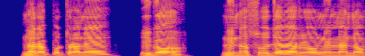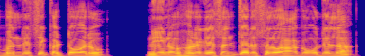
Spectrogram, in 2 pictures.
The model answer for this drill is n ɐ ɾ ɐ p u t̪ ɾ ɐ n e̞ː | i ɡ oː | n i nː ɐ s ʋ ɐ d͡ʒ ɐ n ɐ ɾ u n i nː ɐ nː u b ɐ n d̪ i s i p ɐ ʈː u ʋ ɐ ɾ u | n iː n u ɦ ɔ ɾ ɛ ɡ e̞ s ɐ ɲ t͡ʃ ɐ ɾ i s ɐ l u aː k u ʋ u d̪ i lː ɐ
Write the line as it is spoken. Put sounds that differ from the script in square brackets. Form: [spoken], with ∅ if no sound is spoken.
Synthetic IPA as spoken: n ɐ ɾ ɐ p u t̪ ɾ ɐ n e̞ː | i ɡ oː | n i nː ɐ s ʋ ɐ d͡ʒ ɐ n ɐ ɾ u n i nː ɐ nː u b ɐ n d̪ i s i [k] ɐ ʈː u ʋ ɐ ɾ u | n iː n u ɦ ɔ ɾ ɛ ɡ e̞ s ɐ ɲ t͡ʃ ɐ ɾ i s ɐ l u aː [ɡ] u ʋ u d̪ i lː ɐ

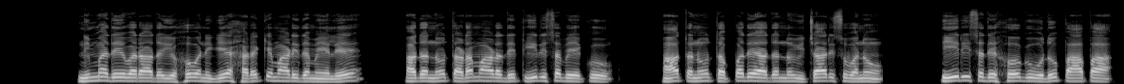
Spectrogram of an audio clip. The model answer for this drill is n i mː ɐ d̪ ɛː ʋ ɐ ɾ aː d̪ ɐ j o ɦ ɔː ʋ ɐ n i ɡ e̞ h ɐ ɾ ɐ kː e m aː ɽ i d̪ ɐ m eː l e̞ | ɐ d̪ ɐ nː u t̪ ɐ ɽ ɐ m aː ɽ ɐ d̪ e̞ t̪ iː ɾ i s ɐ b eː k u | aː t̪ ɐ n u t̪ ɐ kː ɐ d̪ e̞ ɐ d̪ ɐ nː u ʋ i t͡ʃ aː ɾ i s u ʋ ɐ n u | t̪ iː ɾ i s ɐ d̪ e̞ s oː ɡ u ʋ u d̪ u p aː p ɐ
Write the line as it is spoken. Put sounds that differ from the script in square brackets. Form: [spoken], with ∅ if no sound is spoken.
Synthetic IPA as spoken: n i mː ɐ d̪ ɛː ʋ ɐ ɾ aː d̪ ɐ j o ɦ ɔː ʋ ɐ n i ɡ e̞ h ɐ ɾ ɐ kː e m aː ɽ i d̪ ɐ m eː l e̞ | ɐ d̪ ɐ nː u t̪ ɐ ɽ ɐ m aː ɽ ɐ d̪ e̞ t̪ iː ɾ i s ɐ b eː k u | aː t̪ ɐ n u t̪ ɐ [pː] ɐ d̪ e̞ ɐ d̪ ɐ nː u ʋ i t͡ʃ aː ɾ i s u ʋ ɐ n u | t̪ iː ɾ i s ɐ d̪ e̞ [h] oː ɡ u ʋ u d̪ u p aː p ɐ

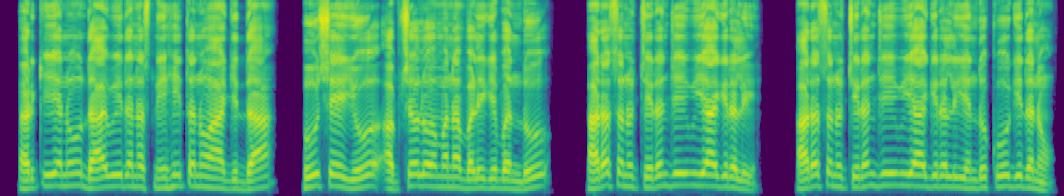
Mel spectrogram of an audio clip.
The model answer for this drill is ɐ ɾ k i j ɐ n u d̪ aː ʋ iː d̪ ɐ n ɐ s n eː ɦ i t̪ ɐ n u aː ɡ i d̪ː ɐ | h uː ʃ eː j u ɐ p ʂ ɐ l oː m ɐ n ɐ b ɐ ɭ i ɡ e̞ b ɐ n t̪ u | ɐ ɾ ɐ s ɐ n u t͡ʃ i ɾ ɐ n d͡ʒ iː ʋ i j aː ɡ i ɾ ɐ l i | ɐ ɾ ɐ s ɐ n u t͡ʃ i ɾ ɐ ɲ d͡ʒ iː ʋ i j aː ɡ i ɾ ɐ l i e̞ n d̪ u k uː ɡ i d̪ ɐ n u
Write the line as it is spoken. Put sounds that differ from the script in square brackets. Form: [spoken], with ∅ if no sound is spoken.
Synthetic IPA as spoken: ɐ ɾ k i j ɐ n u d̪ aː ʋ iː d̪ ɐ n ɐ s n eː ɦ i t̪ ɐ n u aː ɡ i d̪ː ɐ | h uː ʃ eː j u ɐ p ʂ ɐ l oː m ɐ n ɐ b ɐ ɭ i ɡ e̞ b ɐ n [d̪] u | ɐ ɾ ɐ s ɐ n u t͡ʃ i ɾ ɐ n d͡ʒ iː ʋ i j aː ɡ i ɾ ɐ l i | ɐ ɾ ɐ s ɐ n u t͡ʃ i ɾ ɐ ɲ d͡ʒ iː ʋ i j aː ɡ i ɾ ɐ l i e̞ n d̪ u k uː ɡ i d̪ ɐ n u

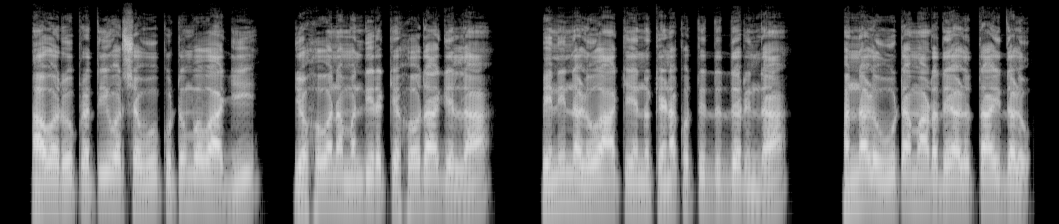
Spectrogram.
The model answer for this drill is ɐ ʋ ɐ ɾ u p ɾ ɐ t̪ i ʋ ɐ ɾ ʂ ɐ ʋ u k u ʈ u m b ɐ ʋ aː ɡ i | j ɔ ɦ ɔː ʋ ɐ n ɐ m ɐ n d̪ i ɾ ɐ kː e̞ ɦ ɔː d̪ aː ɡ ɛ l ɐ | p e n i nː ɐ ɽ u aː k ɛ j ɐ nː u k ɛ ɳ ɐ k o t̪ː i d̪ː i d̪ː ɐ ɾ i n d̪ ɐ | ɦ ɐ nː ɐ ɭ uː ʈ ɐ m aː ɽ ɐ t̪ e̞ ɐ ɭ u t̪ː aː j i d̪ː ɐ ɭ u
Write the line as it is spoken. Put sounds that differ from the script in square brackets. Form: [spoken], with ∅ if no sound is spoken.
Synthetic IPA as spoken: ɐ ʋ ɐ ɾ u p ɾ ɐ t̪ i ʋ ɐ ɾ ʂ ɐ ʋ u k u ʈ u m b ɐ ʋ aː ɡ i | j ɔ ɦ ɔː ʋ ɐ n ɐ m ɐ n d̪ i ɾ ɐ kː e̞ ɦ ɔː d̪ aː ɡ ɛ [lː] ɐ | p e n i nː ɐ [ɭ] u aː k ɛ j ɐ nː u k ɛ ɳ ɐ k o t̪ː i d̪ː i d̪ː ɐ ɾ i n d̪ ɐ | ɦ ɐ nː ɐ ɭ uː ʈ ɐ m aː ɽ ɐ [d̪] e̞ ɐ ɭ u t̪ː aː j i d̪ː ɐ ɭ u

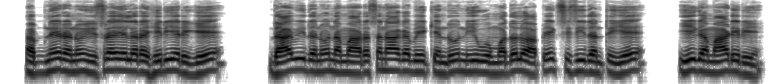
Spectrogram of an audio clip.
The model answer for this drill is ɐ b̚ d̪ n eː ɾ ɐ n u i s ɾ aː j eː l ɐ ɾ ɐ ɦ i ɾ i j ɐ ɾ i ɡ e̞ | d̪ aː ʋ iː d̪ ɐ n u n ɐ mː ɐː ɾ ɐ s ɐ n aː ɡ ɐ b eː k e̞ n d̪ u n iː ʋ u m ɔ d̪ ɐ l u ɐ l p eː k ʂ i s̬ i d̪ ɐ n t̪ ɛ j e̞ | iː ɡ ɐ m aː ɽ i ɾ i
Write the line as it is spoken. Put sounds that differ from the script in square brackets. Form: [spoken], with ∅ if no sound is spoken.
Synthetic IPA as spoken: ɐ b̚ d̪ n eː ɾ ɐ n u i s ɾ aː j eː l ɐ ɾ ɐ ɦ i ɾ i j ɐ ɾ i ɡ e̞ | d̪ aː ʋ iː d̪ ɐ n u n ɐ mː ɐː ɾ ɐ s ɐ n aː ɡ ɐ b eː k e̞ n d̪ u n iː ʋ u m ɔ d̪ ɐ l u ɐ [∅] p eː k ʂ i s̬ i d̪ ɐ n t̪ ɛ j e̞ | iː ɡ ɐ m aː ɽ i ɾ i

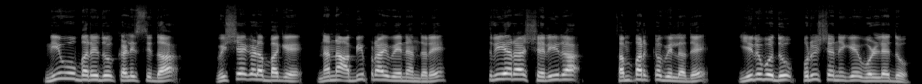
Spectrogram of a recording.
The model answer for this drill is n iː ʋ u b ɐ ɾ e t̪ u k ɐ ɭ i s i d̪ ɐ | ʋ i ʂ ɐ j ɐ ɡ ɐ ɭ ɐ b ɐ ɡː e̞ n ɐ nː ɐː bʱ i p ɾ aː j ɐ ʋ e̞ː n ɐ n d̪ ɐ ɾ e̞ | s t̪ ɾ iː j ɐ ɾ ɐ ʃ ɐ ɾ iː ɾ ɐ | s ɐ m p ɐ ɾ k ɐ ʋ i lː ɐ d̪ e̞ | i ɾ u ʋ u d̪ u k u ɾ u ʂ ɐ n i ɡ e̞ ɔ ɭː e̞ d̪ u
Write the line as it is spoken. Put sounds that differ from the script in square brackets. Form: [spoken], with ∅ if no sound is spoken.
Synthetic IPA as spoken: n iː ʋ u b ɐ ɾ e [d̪] u k ɐ ɭ i s i d̪ ɐ | ʋ i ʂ ɐ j ɐ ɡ ɐ ɭ ɐ b ɐ ɡː e̞ n ɐ nː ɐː bʱ i p ɾ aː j ɐ ʋ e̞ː n ɐ n d̪ ɐ ɾ e̞ | s t̪ ɾ iː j ɐ ɾ ɐ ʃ ɐ ɾ iː ɾ ɐ | s ɐ m p ɐ ɾ k ɐ ʋ i lː ɐ d̪ e̞ | i ɾ u ʋ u d̪ u [p] u ɾ u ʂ ɐ n i ɡ e̞ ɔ ɭː e̞ d̪ u

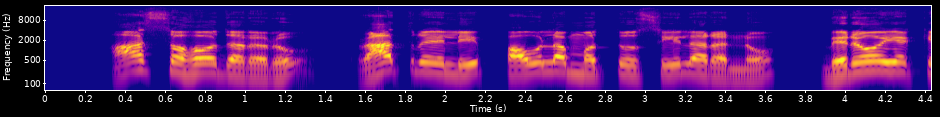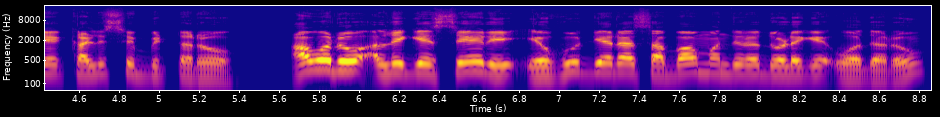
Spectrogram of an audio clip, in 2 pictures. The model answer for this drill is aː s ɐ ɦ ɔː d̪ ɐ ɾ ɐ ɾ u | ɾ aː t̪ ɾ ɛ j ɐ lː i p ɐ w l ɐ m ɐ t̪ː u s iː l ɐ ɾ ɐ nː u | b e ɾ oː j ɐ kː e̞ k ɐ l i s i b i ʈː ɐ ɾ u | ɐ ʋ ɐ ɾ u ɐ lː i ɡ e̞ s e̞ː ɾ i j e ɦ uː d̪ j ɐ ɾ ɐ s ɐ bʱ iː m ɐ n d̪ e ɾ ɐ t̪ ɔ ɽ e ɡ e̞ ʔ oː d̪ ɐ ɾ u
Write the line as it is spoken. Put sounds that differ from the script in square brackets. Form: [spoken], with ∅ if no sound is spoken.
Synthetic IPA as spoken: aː s ɐ ɦ ɔː d̪ ɐ ɾ ɐ ɾ u | ɾ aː t̪ ɾ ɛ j ɐ lː i p ɐ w l ɐ m ɐ t̪ː u s iː l ɐ ɾ ɐ nː u | b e ɾ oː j ɐ kː e̞ k ɐ [ɭ] i s i b i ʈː ɐ ɾ u | ɐ ʋ ɐ ɾ u ɐ lː i ɡ e̞ s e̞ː ɾ i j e ɦ uː d̪ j ɐ ɾ ɐ s ɐ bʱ [aː] m ɐ n d̪ [i] ɾ ɐ [d̪] ɔ [ɭ] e ɡ e̞ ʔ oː d̪ ɐ ɾ u

